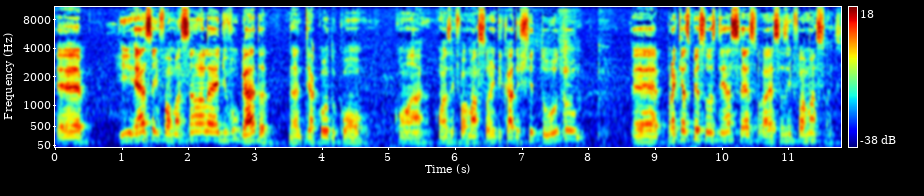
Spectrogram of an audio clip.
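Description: At a fairly slow pace, a man with an unremarkable speaking voice talks in a fairly high pitch with ordinary pitch variation. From Ceará, Brazil (Iguatu). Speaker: meteorology professor. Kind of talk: interview.

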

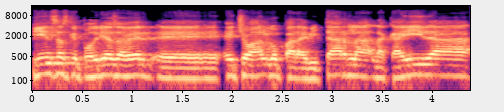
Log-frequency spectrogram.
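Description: Fairly even intonation in a plain, everyday voice. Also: man. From Ecuador. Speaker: podcast host. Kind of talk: interview.

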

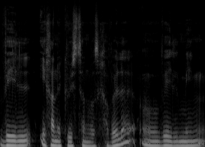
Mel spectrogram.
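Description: A man's medium-pitched voice, dark and mellow in tone, at a very slow pace with ordinary pitch variation, in a dry, close sound with no echo. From Switzerland, Winterthur. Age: 60s. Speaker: company founder. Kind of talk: interview. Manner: halting, many fillers.

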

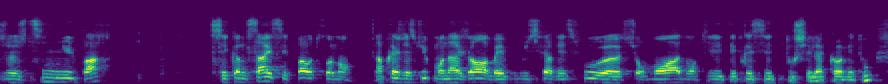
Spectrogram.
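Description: A man at a moderate pace with big swings in loudness, in a dry, close sound with no echo. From Corsica. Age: 30s. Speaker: former professional footballer. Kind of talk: interview.

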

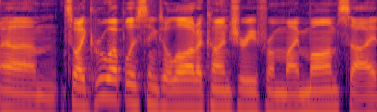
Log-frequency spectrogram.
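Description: A man talks in an ordinary speaking voice. His pace is moderate, with ordinary pitch variation. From Atlantic Canada (Moncton, New Brunswick). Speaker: singer-songwriter. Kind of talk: casual interview chat.

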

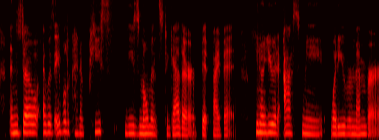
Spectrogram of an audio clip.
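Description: A woman with an unremarkable speaking voice has a fairly low pitch. She talks at a moderate pace with fairly even intonation. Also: dry, close sound with no echo. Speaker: journalist and author. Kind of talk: interview. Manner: casual, many fillers.

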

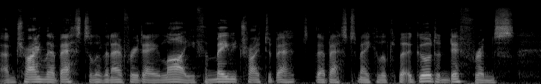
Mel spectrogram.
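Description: A man with an English accent talks at a fairly quick pace and fairly low pitch on a very clean recording with a silent background. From England. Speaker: book podcast co-host. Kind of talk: casual chat.

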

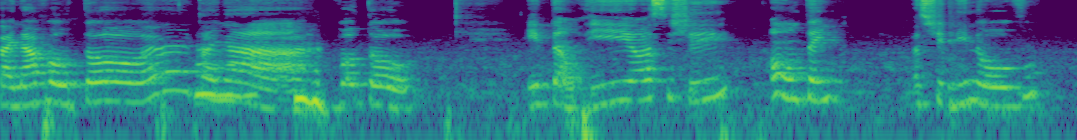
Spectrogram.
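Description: Amid noticeable background noise, a high-pitched woman speaks at a very slow pace with long, frequent pauses. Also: ordinary pitch variation. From Natal, northeast Brazil. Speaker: podcast guest, fan of the show. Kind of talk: casual film discussion.

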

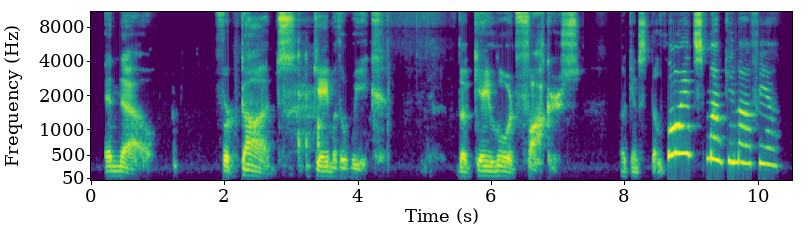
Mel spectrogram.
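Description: This is a put-on character voice, raspy in texture. It moves at a very slow pace. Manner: weird, put-on voice.

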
